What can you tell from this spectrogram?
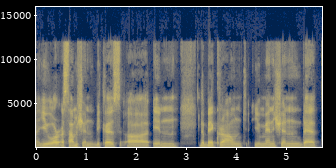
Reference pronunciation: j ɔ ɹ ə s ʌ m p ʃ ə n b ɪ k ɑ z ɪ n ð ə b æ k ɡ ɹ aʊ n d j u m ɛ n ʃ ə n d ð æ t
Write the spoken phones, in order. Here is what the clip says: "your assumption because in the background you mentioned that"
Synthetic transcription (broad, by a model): j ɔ ɹ ə s ʌ m p ʃ ə n b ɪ k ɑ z ɪ n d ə b æ k ɡ ɹ aʊ n d j u m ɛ n ʃ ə n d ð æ t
